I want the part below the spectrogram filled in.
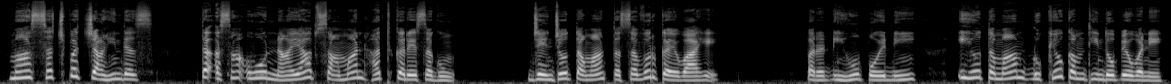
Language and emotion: Sindhi, sad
